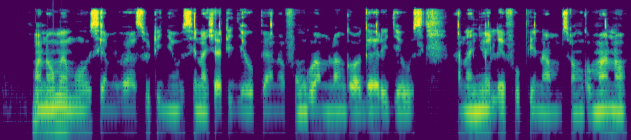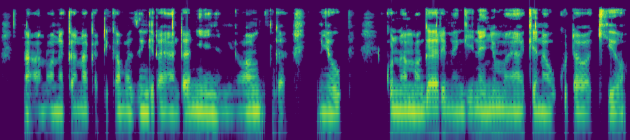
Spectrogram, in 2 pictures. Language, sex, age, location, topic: Swahili, male, 18-24, Kisumu, finance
